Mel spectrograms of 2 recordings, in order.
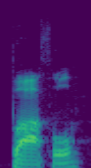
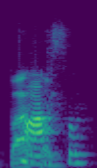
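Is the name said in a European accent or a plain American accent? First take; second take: American; European. First: It is said in a plain American accent. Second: It is said in a put-on European accent.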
